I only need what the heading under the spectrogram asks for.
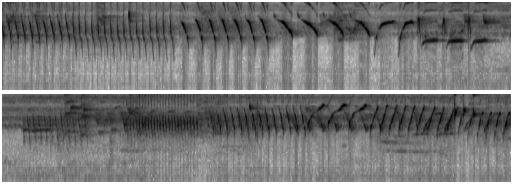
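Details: Rolling canary song used as a master for young canaries: rapid trills, then a string of looping whistled notes, a short quiet gap, and a sustained buzzy tone before the trills return.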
